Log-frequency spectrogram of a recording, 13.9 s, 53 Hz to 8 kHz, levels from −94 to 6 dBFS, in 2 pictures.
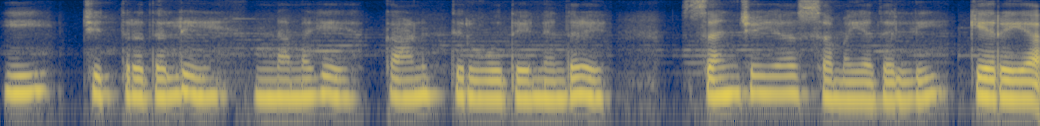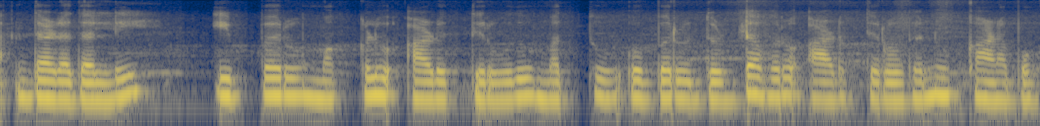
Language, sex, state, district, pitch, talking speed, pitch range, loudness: Kannada, female, Karnataka, Gulbarga, 170 Hz, 75 wpm, 160-180 Hz, -17 LUFS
